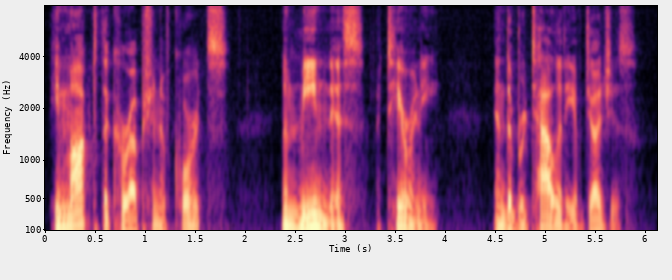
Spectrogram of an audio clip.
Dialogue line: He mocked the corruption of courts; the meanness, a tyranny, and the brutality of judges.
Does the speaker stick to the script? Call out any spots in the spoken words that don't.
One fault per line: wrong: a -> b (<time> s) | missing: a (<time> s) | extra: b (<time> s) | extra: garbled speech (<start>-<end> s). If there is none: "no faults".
no faults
